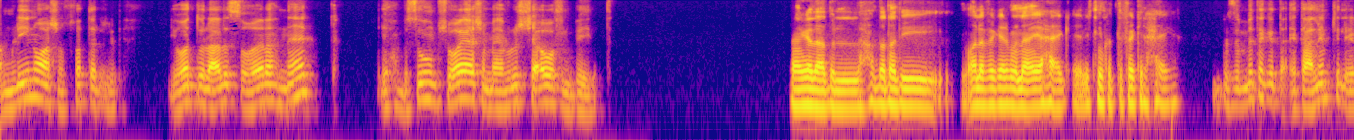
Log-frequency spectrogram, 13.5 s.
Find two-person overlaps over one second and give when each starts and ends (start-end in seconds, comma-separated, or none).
none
